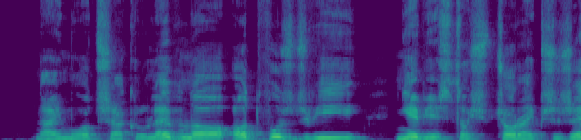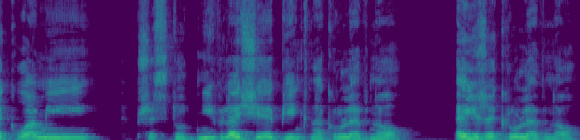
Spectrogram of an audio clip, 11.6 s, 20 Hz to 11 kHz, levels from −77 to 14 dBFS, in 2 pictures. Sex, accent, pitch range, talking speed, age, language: male, native, 110-150 Hz, 95 wpm, 50-69, Polish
